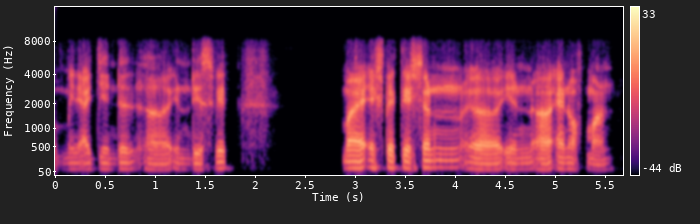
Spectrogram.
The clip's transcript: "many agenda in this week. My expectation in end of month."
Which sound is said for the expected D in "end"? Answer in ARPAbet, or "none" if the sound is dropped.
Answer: none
